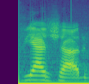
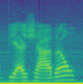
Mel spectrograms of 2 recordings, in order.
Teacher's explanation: Dependendo de como você pronuncia, se você for pronunciar o ão com um pouco menos de força, viajaram, viajarão, quase que sai do mesmo jeito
